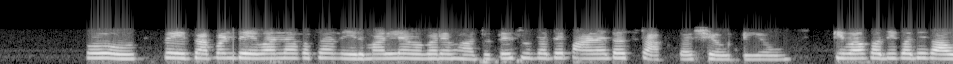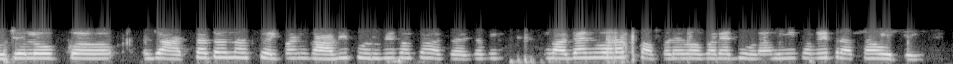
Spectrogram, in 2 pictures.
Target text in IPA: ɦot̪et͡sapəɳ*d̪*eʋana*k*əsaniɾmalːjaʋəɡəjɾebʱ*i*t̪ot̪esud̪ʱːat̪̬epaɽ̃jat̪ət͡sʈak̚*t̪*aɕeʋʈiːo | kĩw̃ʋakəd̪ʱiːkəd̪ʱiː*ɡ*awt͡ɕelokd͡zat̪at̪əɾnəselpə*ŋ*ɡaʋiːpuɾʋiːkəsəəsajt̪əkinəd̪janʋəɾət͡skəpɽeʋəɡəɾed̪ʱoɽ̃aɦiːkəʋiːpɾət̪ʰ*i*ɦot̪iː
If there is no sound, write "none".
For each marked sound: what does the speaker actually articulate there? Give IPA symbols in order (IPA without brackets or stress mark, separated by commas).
d̪, k, a, t̪, ɡ, ɳ, a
